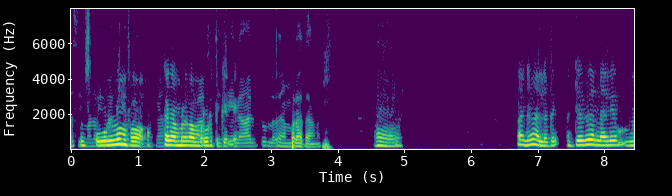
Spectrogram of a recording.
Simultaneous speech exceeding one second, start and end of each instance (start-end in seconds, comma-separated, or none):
0.9-2.5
